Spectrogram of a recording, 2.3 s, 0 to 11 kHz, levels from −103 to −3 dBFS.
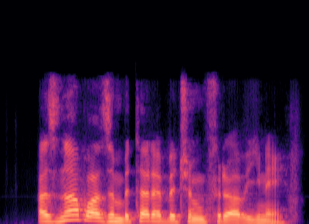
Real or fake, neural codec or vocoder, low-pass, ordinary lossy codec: fake; codec, 16 kHz, 2 kbps, X-Codec, HuBERT features, trained on LibriSpeech; 7.2 kHz; AAC, 64 kbps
